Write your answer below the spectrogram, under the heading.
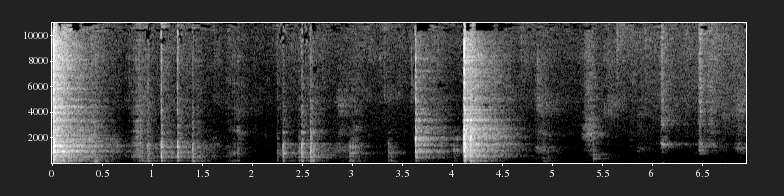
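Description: Square metal cake tin knocking and clanking against a ceramic plate as it is turned over and lifted off the cake. Two louder clanks ring briefly, one at the start and one about four seconds in, with lighter knocks between.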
